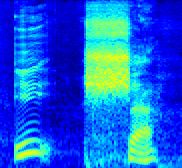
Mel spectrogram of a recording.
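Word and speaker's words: אִשָּׁה: de la letra nun, el hebreo tiene un mecanismo compensatorio que es duplicar el sonido consonántico de la letra siguiente, que es la shin. ¿Y cómo se escribe eso? Pues así. Isha. Isha. El puntito dentro de la shin, que se llama dagesh forte en gramática hebrea, es quien me dice el origen de la palabra isha, que es enosh.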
